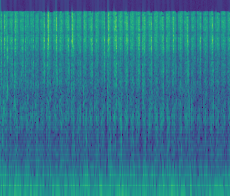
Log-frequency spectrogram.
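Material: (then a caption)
Coated paper. A wooden stylus scratches and rubs the coating off a thin, black-coated scratch-art card lying flat. Quick, steady back-and-forth strokes make a dry, raspy scratching over a low, rumbling undertone. The strokes carry bright streaks throughout.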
